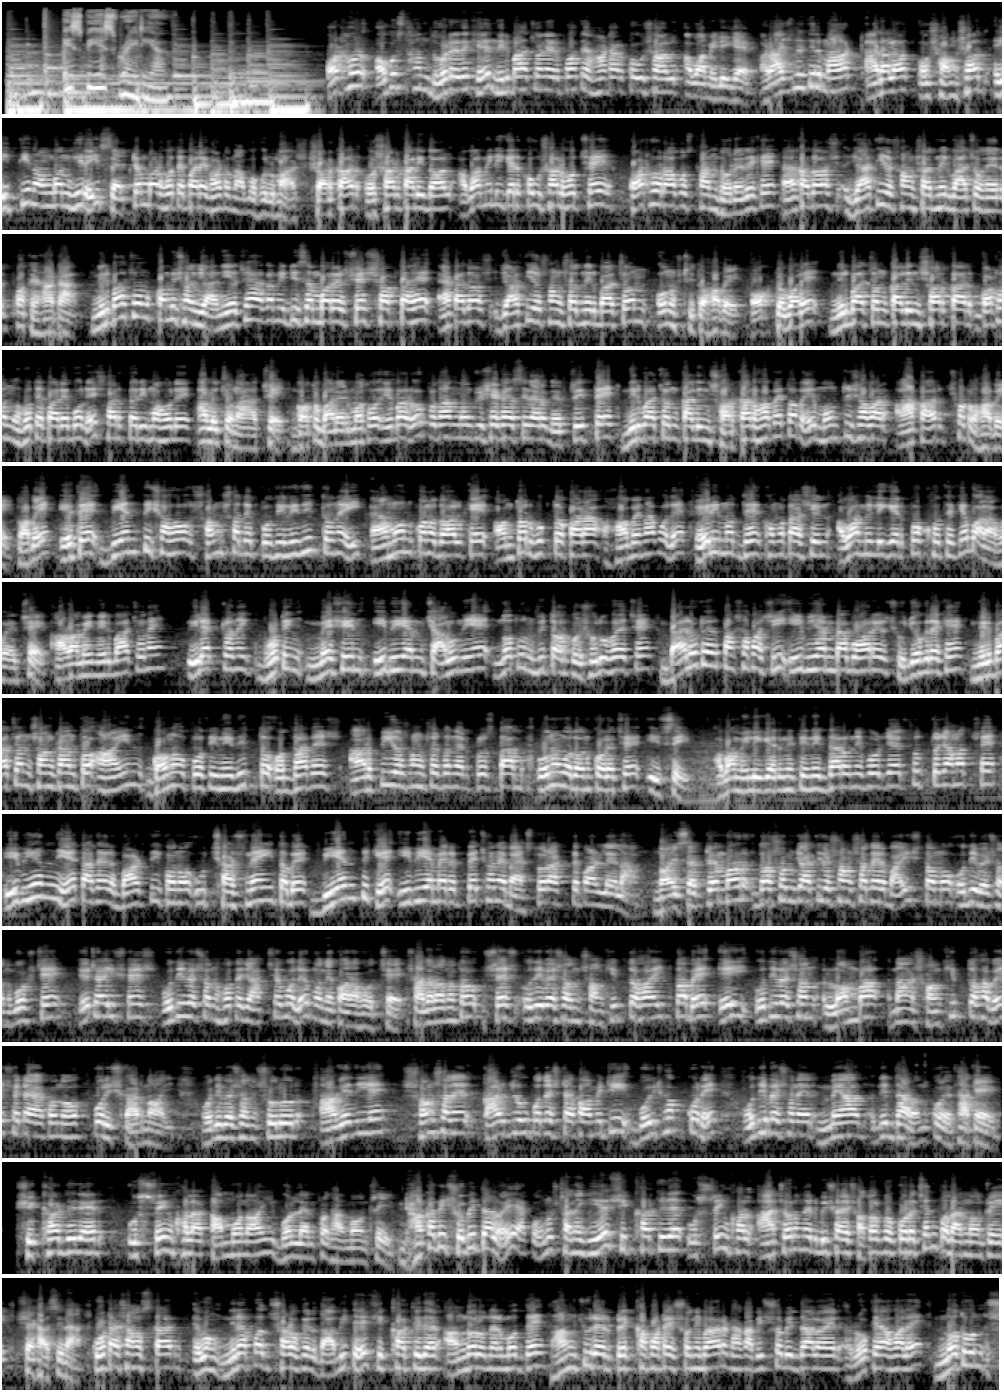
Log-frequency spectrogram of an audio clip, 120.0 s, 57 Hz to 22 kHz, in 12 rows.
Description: বাংলাদেশী সংবাদ বিশ্লেষণ: ৩ সেপ্টেম্বর ২০১৮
